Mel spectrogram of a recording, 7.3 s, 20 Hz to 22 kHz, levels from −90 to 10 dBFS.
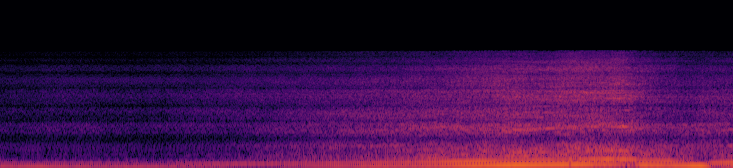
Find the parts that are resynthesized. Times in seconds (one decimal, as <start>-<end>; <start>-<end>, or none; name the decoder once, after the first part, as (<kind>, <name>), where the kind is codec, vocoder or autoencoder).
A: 0.0-7.3 (autoencoder, DAC-VAE)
